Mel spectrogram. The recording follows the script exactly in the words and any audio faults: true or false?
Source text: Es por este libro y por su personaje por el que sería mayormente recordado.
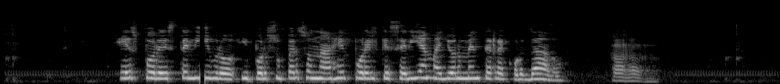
false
